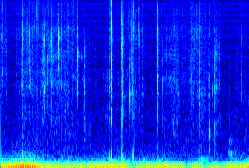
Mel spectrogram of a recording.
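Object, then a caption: Bar of soap shaved with a blade. A solid, cream-colored rectangular bar of old, dry soap is held in the hand and shaved along its edge with a utility knife blade. Quick, uneven, dry crunching scrapes and crinkly crackles come through, with short bright snaps as the blade bites off flakes.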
